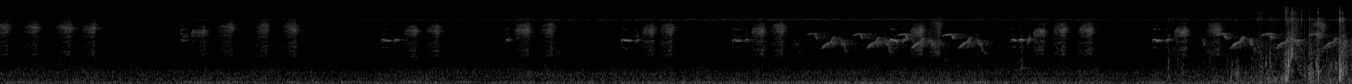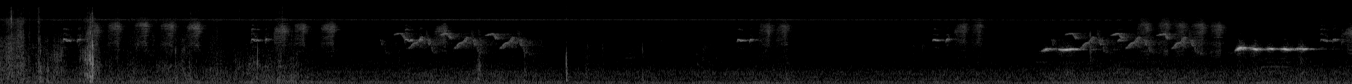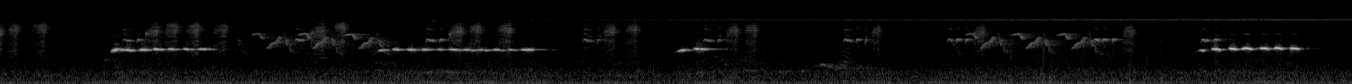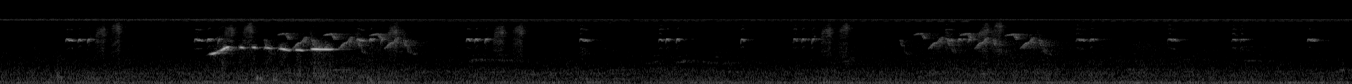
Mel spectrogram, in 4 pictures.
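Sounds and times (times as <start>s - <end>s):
birds whistling and chirping: 6.2s - 18.9s, 22.8s - 34.7s, 39.0s - 40.2s, 42.5s - 46.5s, 48.0s - 51.6s.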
